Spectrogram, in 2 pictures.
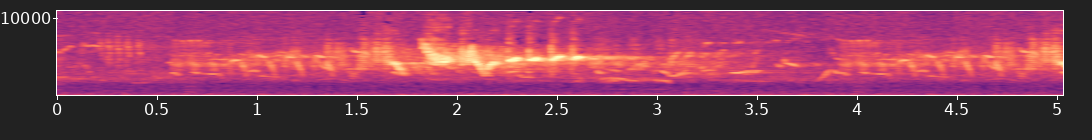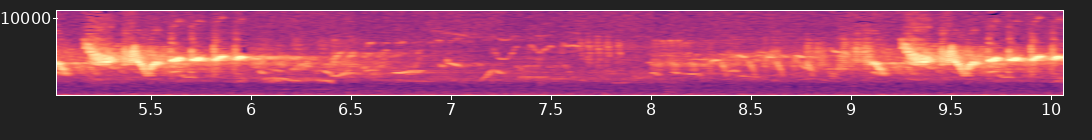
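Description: Bird song: a short phrase of quick chirps and trills, repeated three times about every three and a half seconds, over a faint steady hiss.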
